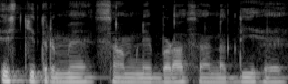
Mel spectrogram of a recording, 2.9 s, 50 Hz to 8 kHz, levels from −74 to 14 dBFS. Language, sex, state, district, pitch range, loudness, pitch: Hindi, male, Jharkhand, Garhwa, 105-110 Hz, -20 LUFS, 110 Hz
